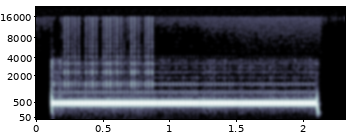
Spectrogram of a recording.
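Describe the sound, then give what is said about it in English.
Telephone dial tone while calling someone: one steady, unbroken mid-pitched tone lasting about two seconds, then cutting off cleanly, heard alone without talk. “Let's go ahead and dial him up right now.”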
